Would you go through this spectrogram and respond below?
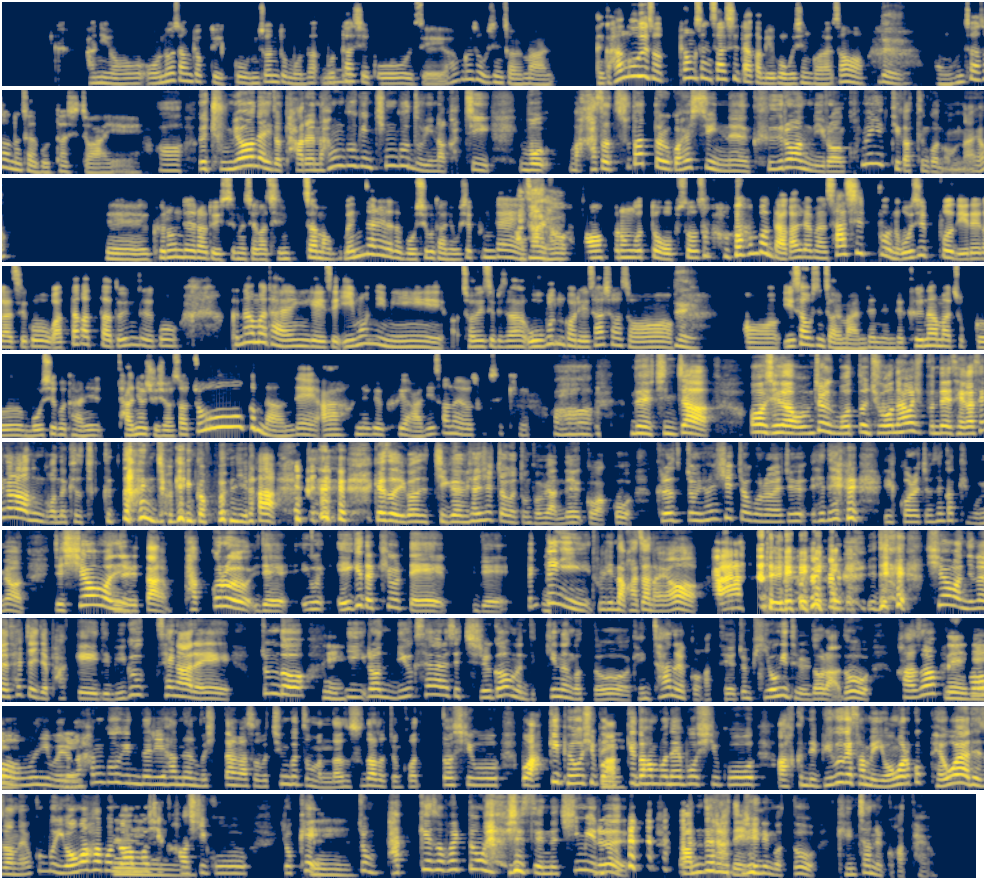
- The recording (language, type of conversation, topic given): Korean, advice, 집 환경 때문에 쉬기 어려울 때 더 편하게 쉬려면 어떻게 해야 하나요?
- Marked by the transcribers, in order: other background noise; laugh; laughing while speaking: "극단적인 것뿐이라"; laugh; laughing while speaking: "해 드릴"; tapping; laugh; laughing while speaking: "이제"; laughing while speaking: "네"; laugh; put-on voice: "어 어머니 뭐 이런 한국인들이 … 학원도 한번씩 가시고"; laughing while speaking: "하실 수"; laugh; laughing while speaking: "만들어"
